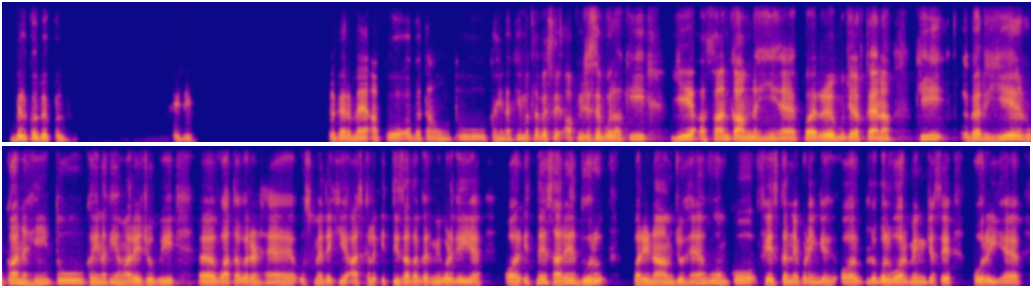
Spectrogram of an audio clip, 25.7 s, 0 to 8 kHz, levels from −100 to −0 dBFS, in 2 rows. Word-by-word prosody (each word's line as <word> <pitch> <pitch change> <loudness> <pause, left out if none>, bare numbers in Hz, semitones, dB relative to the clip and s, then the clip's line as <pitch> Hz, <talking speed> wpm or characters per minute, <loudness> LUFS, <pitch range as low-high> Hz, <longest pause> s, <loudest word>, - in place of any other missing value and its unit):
बिल्कुल, 180 -3 +4
बिल्कुल। 125 -6 -1 1.3
जी, 120 - -7
जी। 105 -1 -7 1.8
अगर 155 +4 0
मैं 155 +1 +3
आपको 150 +3 -2
अ, - - -2
बताऊँ 155 +8 -6
तो 180 0 -3
कहीं 150 +3 -4
न 165 - -3
कहीं 180 +2 -4
मतलब 170 +1 -4
वैसे 160 +2 -1
आपने 160 - -4
जैसे 150 +4 +1
बोला 130 +4 +1
कि 200 0 +1 0.4
ये 190 +4 +9 0.2
आसान 160 +6 +2
काम 145 -3 +4
नहीं 130 -2 -3
है 115 +7 0
पर 150 0 +6
मुझे 135 +5 0
लगता 150 -1 +3
है 115 - +5
ना 185 - +4 0.4
कि 190 +1 +2 0.5
अगर 160 +5 +2
ये 185 +8 +5
रुका 155 +5 +2
नहीं 155 +1 0
तो 180 - +3 0.3
कहीं 155 +1 0
न 170 - -1
कहीं 170 -1 -2
हमारे 145 +1 +1
जो 145 - 0
भी 150 +3 0
अ, 155 -4 -11 0.2
वातावरण 125 +3 0
है 135 +7 -2 0.2
उसमें 135 +1 -5
देखिए 130 +5 -1
आज 135 -3 -2
कल 145 0 -4
इतनी 145 0 -1
ज़्यादा 130 -1 0
गर्मी 125 +1 -2
बढ़ 120 -2 +2
गई 105 -1 0
है 115 +7 -1 0.4
और 145 +3 +1
इतने 200 +5 +1
सारे 175 +5 +4
दुरपरिणाम 145 -3 +1
जो 150 - +2
हैं 165 +8 -1
वो 170 0 -1
हमको 160 +2 -2 0.2
फ़ेस 140 -2 +2
करने 125 -4 0
पड़ेंगे। 120 +5 -2
और 125 0 0
ग्लोबल 120 +3 +1
वार्मिंग 125 +1 0
जैसे 120 +1 -1 0.3
हो 120 - +2
रही 120 -1 0
है 115 +1 -1
145 Hz, 170 wpm, -24 LUFS, 125-165 Hz, 1.8 s, ये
